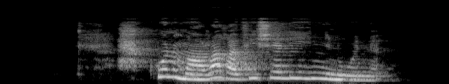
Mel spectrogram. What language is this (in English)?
Kabyle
